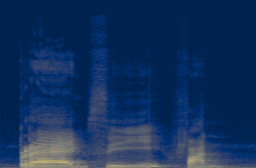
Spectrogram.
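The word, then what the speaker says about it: แปรงสีฟัน: this the longer word we call this thing brancy fun with the vibrant r C Longwell and fun it's like you pronounce fun in English fun a toothbrush next one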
